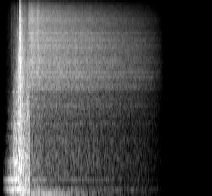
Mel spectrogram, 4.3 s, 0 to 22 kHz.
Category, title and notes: Sound effects > Other
Sound Design Elements Impact SFX PS 100
A powerful and cinematic sound design impact, perfect for trailers, transitions, and dramatic moments. Effects recorded from the field. Recording gear-Tascam Portacapture x8 and Microphone - RØDE NTG5 Native Instruments Kontakt 8 REAPER DAW - audio processing
audio, bang, blunt, cinematic, collision, crash, design, effects, explosion, force, game, hard, heavy, hit, impact, percussive, power, rumble, sfx, sharp, shockwave, smash, sound, strike, thud, transient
